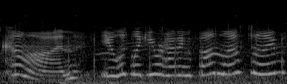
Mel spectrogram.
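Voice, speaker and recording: Set against loud background noise, a put-on character voice, squeaky and extremely high in pitch, goes along at a moderate pace. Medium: video game. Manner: light, playful.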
